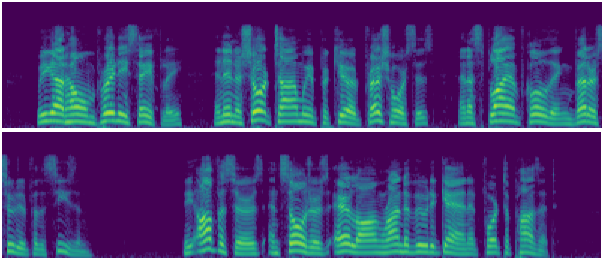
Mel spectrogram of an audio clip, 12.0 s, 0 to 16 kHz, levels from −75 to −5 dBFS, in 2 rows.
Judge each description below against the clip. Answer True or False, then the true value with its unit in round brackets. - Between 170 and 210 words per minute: True (180 wpm)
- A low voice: False (185 Hz)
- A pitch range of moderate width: True (5.0 semitones)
